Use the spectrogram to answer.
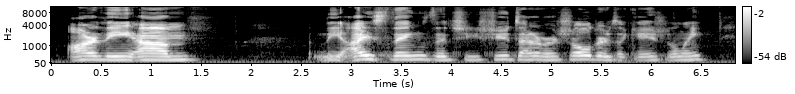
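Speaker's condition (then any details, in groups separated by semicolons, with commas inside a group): Cerebral palsy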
